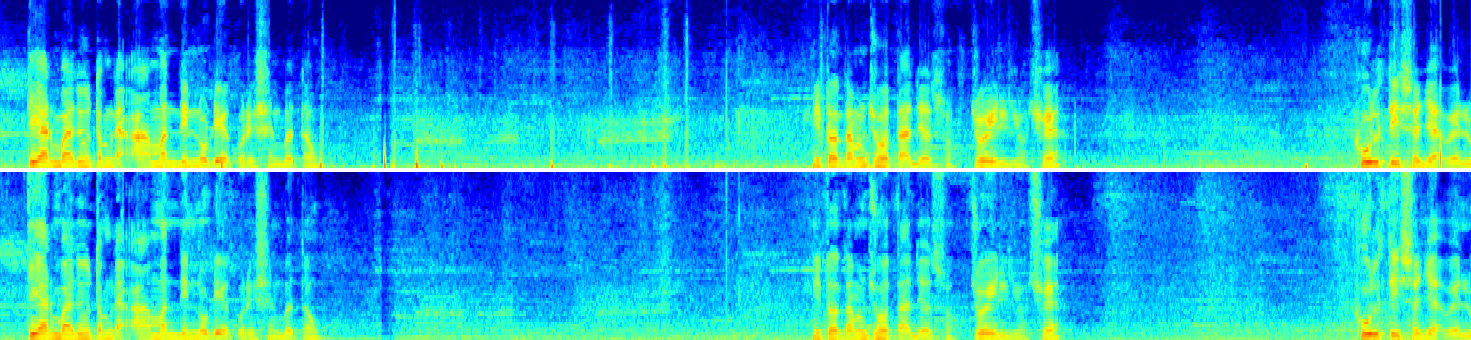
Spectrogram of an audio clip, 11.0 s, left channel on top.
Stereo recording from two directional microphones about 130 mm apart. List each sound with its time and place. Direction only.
0.2 s a man's voice: 30° right (ahead or behind)
6.1 s a man's voice: 20° right (ahead or behind)
10.2 s speech: 10° right (ahead or behind)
